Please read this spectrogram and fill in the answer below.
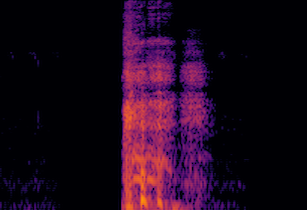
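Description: A man's single short, breathy vocal burst about a second in, like a stifled laugh.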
